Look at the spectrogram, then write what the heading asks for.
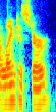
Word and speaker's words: Lancaster: Lancaster. And again, you said it right. Did you hear that, everyone? He said Lancaster, right?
